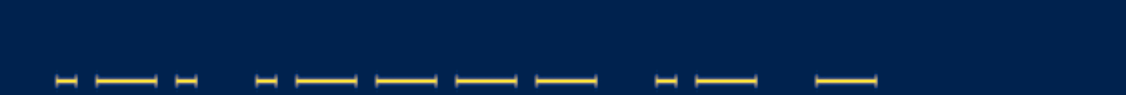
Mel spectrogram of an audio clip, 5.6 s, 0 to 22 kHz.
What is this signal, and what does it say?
Morse code, heard as a keyed tone, about 12 wpm, 600 Hz. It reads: R1AT
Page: 2 ekstra ordmellemrum mellem kaldesignalerne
